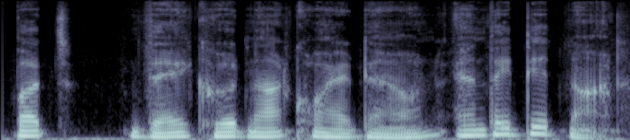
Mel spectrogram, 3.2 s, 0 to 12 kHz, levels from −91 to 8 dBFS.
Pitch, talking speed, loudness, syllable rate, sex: 105 Hz, 190 wpm, -17 LUFS, 3.7 syllables/s, male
